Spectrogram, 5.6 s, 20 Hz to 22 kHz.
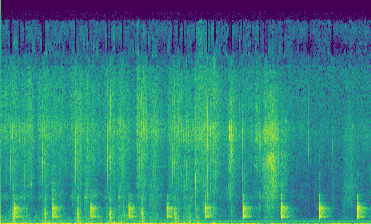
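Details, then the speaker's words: AED training demonstration of a non-shockable rhythm: after no shock is advised, the device prompts CPR. Regular short metronome beeps at roughly 110 per minute pace the thumping chest compressions. "Push to match the tone. So you match the tone with the metronome that's present."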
